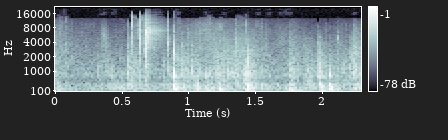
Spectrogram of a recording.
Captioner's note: gun cocking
